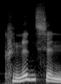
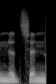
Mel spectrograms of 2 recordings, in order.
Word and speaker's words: Knudsen: as the the the Kudson number. I found out you're supposed to pronounce the K. I'll probably say Nudson number by by accident throughout this talk.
